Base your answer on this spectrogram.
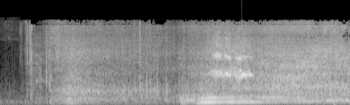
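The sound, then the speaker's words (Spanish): A car engine revs hard and accelerates toward a truck, climbing in pitch. Tires squeal loudly midway, then the engine holds a strong, steady roar. “Se acercan al camión de un acelerón.”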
